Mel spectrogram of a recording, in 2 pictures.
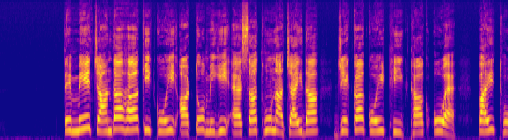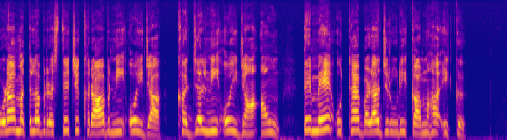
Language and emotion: Dogri, neutral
